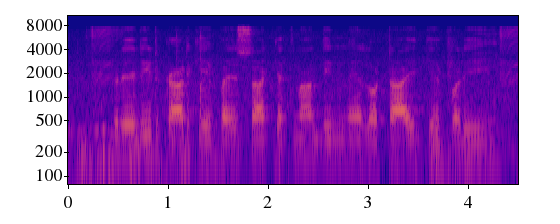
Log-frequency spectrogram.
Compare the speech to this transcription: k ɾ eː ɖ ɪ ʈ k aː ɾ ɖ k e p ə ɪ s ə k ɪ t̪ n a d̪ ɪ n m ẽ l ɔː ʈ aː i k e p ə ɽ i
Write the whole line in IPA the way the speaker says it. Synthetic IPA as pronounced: k ɾ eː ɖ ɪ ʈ k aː ɾ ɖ k e p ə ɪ s a k ɪ t̪ n a d̪ ɪ n m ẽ l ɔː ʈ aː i k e p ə ɽ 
